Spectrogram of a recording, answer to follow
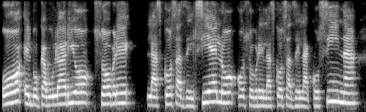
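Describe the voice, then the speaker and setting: A woman with a Mexican Spanish accent giving a training lecture to teachers, explaining slowly and patiently with pauses. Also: medium pitch.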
